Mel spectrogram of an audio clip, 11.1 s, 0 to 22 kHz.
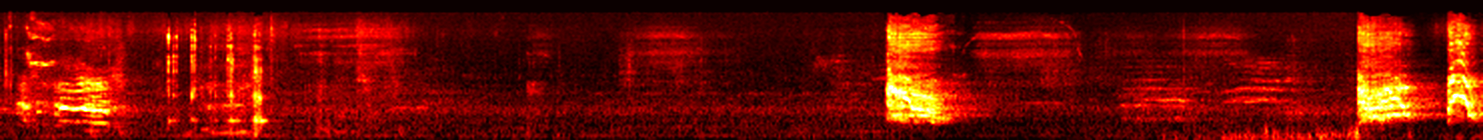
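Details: Staffordshire Bull Terrier named Fudge, a pet at play in the sunshine on Mother's Day, 26 March 2017; human chatter early on, then two loud, broad barking bursts several seconds apart amid quiet background.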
